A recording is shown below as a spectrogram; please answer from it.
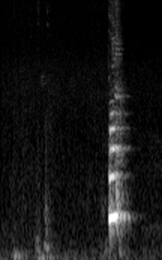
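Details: Great Dane Janet, eager to play with Zoey, lets out a single short, loud yelping bark after a moment of faint rustling.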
